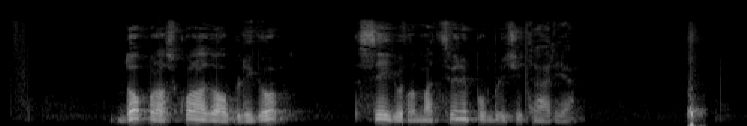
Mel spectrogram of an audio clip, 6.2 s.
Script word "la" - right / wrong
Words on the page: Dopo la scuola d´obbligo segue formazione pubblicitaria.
right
